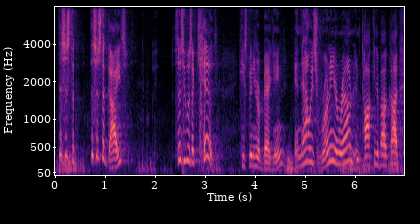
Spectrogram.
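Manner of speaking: high, astonished voices of the crowd; amazed. Retold or imitated. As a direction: marvel at the healed beggar. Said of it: "people are amazed".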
